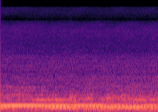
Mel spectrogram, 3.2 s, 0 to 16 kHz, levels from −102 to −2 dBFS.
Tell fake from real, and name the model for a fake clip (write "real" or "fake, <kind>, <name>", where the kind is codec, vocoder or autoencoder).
fake, autoencoder, DAC-VAE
